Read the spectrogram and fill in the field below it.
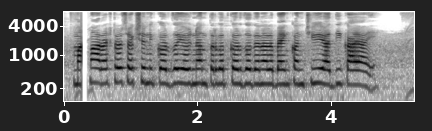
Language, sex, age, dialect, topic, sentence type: Marathi, female, 18-24, Standard Marathi, banking, question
